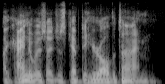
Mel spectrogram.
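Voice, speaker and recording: Laid back guy cohosting a podcast, lowish voice, kinda muffled, no room sound. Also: very animated, fast, dry recording. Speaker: podcast co-host. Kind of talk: casual chat. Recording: slightly dull, muffled sound.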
